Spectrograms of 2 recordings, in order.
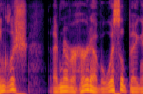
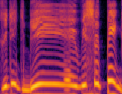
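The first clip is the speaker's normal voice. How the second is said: put-on very high, very loud, heavy, thick French accent; 8 dB louder than usual. Retelling a man who stopped inches from his face on a trail; high-pitched thick French accent. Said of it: "says in the most high pitched, thick French accent".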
